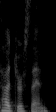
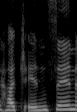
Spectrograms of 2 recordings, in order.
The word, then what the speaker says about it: Hutcherson: time no I didn't it is Hutcherson sorry I thought I thought you said hutch in sin and I was like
